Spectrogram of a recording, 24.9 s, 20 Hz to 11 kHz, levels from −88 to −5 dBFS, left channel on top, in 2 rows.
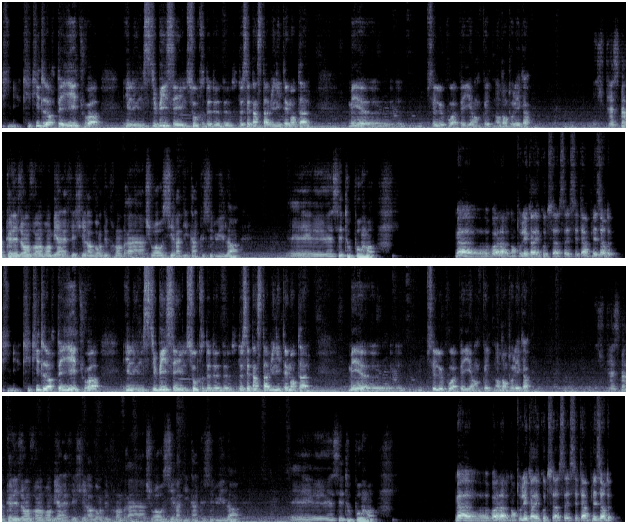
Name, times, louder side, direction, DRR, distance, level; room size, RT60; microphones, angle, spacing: voice 1, 0.0-1.9 2.5-6.1 6.9-8.0 8.5-10.6 21.5-24.6, right 3 dB, 30° right, 0.9 m, -27 dB
sound 1, 1.0-18.6, equal, 75° right, 0.6 m, -37 dB
voice 2, 11.8-17.3 18.2-20.3, left 4 dB, 75° left, 0.4 m, -31 dB
3.8 x 2.5 x 2.3 m
head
